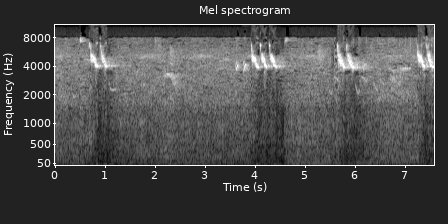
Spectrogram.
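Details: Calling her partner, a female violaceous euphonia delivers repeated groups of three sharp, high descending chirps at irregular intervals, with faint softer notes between.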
